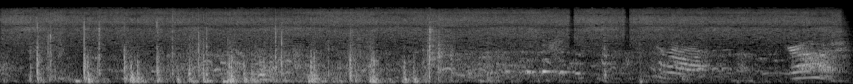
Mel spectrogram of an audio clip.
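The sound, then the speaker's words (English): An aerosol roach spray hisses in a long, steady, loud blast that runs for several seconds, with scattered clicks and thumps and some wavering vocal sounds toward the end. “Hand me the roach spray.”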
